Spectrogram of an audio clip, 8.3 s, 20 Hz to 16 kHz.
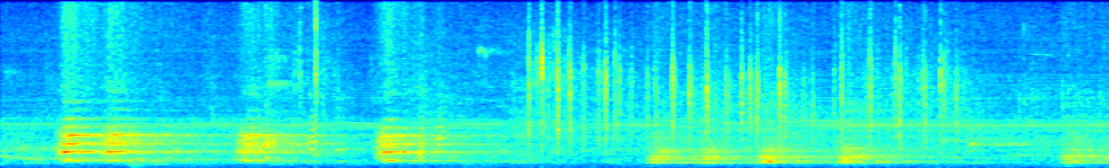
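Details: Clumber Spaniels at Concord in November 2009, giving loud, harsh barks in short bursts, roughly every second or so, with a few brief pauses between groups of barks.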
